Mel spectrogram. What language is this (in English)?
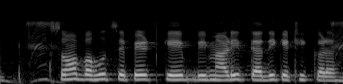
Magahi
